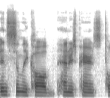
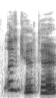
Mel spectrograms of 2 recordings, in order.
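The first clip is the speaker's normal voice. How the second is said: mock very high, very loud blubbering, wailing cry; 12 semitones higher, 9 dB louder than usual. Speaker retells riding bikes with flat tires to a friend's house, imitating crying. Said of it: "just like crying".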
